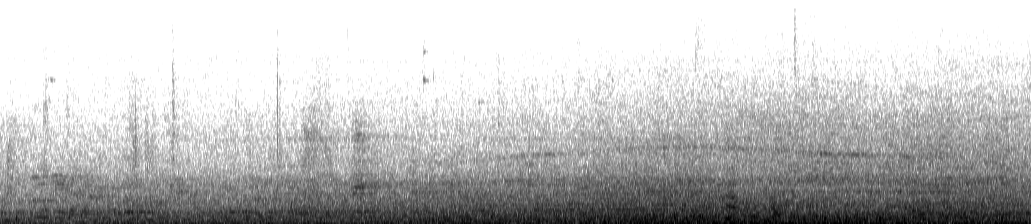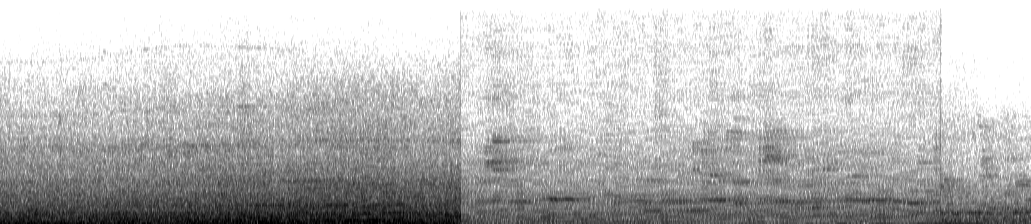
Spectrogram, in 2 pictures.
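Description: Steady low rumble of a moving vehicle under indistinct voices, slowly growing louder, then cut off suddenly about three-quarters of the way through, giving way to a quieter background with voices.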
